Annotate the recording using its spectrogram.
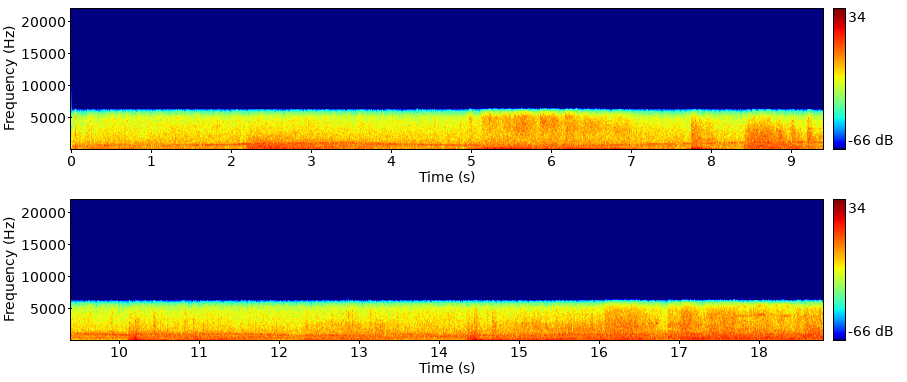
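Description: Hurricane-force wind and heavy rain, with a howling tone that slowly rises and falls every few seconds and several sudden bangs in the middle.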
